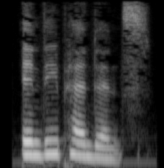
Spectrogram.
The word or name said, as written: independence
